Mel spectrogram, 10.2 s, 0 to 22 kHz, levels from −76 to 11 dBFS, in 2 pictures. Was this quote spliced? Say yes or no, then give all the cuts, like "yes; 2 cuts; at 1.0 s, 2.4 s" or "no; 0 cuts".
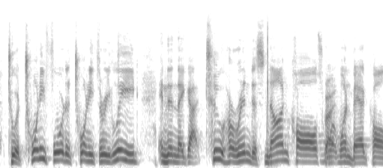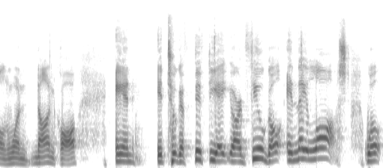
no; 0 cuts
